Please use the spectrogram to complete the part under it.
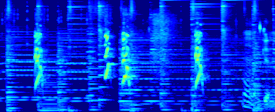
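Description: A virtual dog in the video game Nintendogs + Cats gives a string of short, loud yips and barks in an uneven rhythm, about six bursts, close and clear.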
